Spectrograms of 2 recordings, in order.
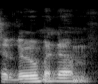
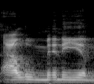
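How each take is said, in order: First: The word is said with four syllables. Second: The word is said with five syllables. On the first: The speaker calls it right. "It's aluminum" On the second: The speaker calls it wrong. "if anybody says aluminium is how you're supposed to pronounce it"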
